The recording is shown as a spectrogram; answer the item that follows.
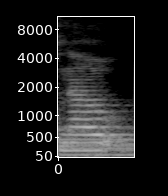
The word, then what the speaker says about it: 나: to it we get this one is pronounced like an n and you put an ah next to it and you get no no also not in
